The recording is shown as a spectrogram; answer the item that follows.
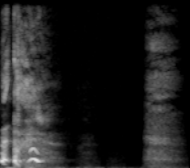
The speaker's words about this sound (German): Oh Gott, Entschuldigung, ich habe ja noch ins Mikrofon genießt. War bestimmt schön laut für euch.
